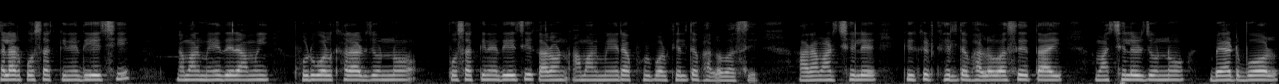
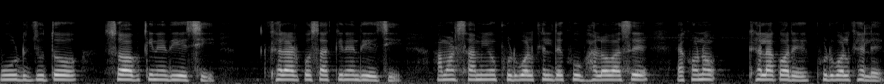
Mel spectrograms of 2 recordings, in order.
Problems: background sounds at intervals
